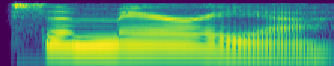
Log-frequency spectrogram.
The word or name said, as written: Samaria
